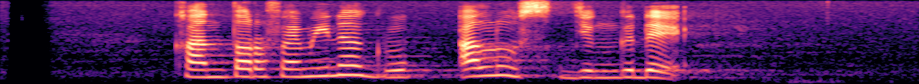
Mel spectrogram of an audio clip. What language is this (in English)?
Sundanese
